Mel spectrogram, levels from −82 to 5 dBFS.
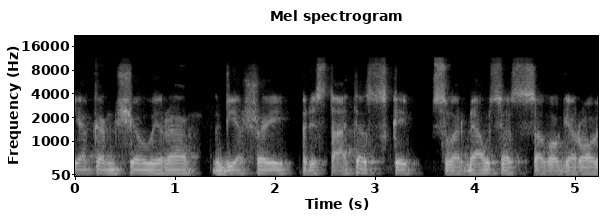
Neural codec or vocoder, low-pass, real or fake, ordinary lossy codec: none; 9.9 kHz; real; Opus, 16 kbps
